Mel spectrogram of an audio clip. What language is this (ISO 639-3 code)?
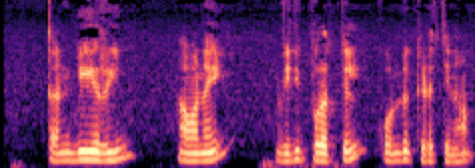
tam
